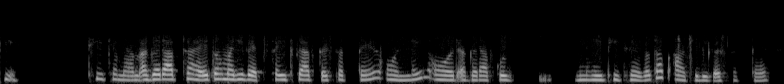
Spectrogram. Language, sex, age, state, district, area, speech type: Hindi, female, 30-45, Madhya Pradesh, Jabalpur, urban, conversation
